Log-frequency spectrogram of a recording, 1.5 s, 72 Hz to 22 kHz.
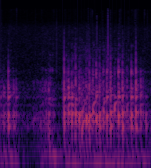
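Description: An adult male Maasai lion growls over his daily meal, a 15-pound chunk of raw meat: a deep, rumbling, steady growl with a rough throaty texture that swells louder about halfway through and keeps churning to the end, his teeth ripping through the meat. No one speaks.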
